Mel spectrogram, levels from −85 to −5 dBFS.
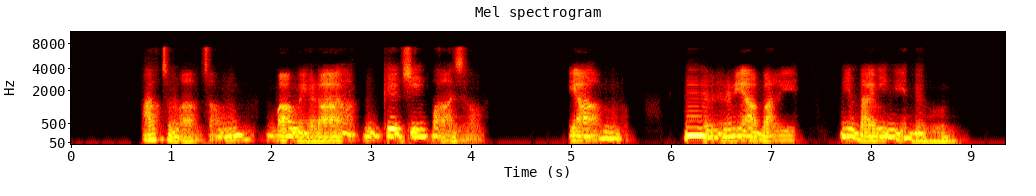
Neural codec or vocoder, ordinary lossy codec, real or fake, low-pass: codec, 16 kHz, 0.5 kbps, FreqCodec, smaller model; AAC, 48 kbps; fake; 7.2 kHz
